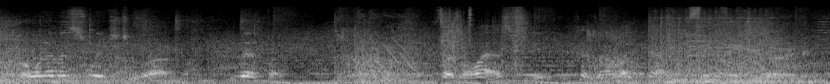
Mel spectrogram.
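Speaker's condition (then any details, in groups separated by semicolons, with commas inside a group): Cerebral palsy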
